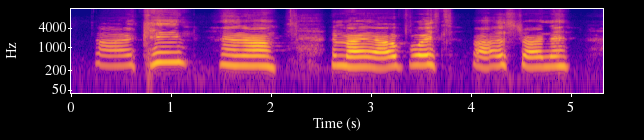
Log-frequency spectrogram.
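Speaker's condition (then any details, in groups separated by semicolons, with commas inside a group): ALS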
